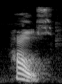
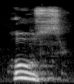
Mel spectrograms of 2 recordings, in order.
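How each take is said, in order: First: The word is said with the modern vowel. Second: The word is said with an older vowel. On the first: This is the Modern English pronunciation. "now it's house" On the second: This is the older Middle English pronunciation. "first it was whose"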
